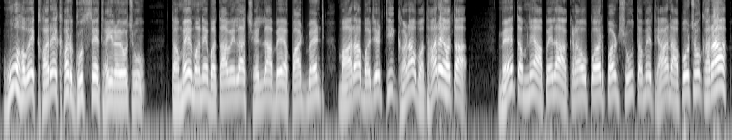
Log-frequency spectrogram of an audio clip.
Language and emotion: Gujarati, angry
